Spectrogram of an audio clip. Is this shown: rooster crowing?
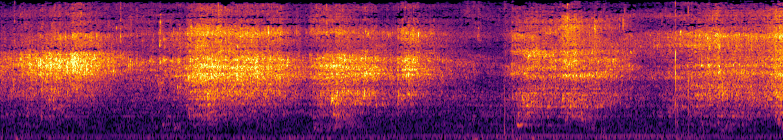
no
